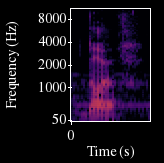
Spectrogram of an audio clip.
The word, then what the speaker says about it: Doha: Doha, sí, Doha se pronuncia entre la administración Trump y los talibanes,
